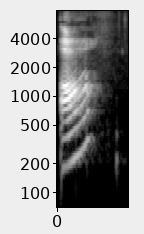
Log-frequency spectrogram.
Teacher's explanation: it's similar to the ah we have in father it's gonna be perhaps a little shorter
